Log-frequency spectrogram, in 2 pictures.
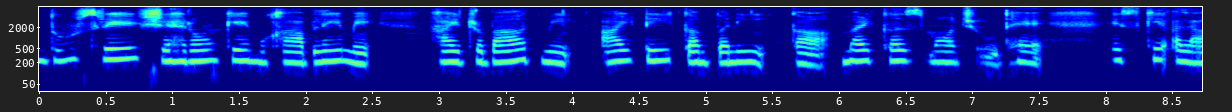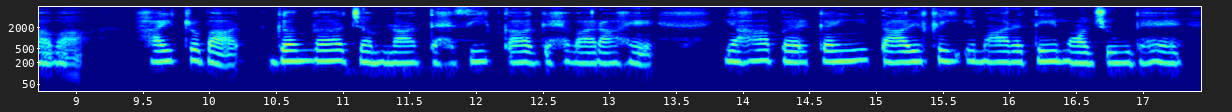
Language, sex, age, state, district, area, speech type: Urdu, female, 18-30, Telangana, Hyderabad, urban, spontaneous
